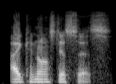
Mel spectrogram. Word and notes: iconostasis: American English

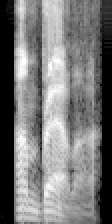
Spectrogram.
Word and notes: umbrella: British English

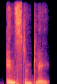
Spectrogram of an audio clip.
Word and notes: instantly: Indian

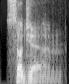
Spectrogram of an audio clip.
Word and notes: sojourn: British English

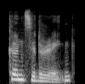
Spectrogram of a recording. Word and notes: considering: Indian

